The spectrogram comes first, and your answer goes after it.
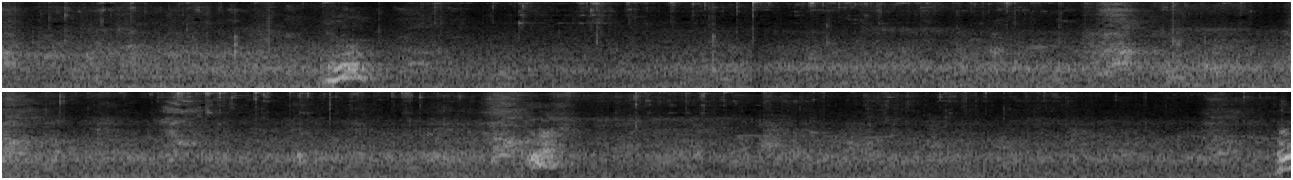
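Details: Dogs playing as a pack at a Prescott, Arizona dog park: a few isolated sharp barks, near the start, past the middle and at the end, separated by long gaps of steady hissing background noise and faint distant voices.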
